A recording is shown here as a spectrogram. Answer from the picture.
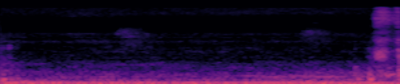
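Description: A pause with only a faint, steady low background hum and no distinct sound.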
